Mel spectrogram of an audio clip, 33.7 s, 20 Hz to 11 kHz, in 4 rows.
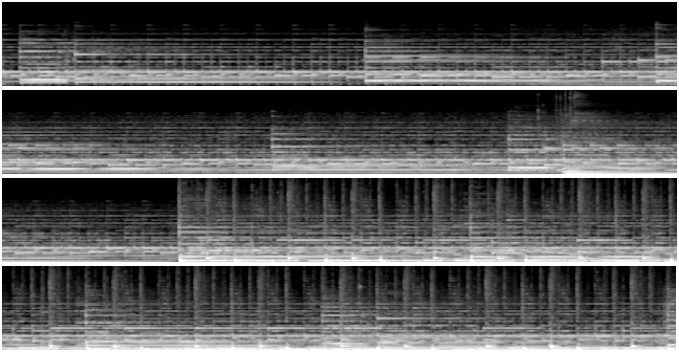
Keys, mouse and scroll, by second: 3.8 ctrl+r, 3.8 middle click, 5.3 click, 6.4 right click, 7.1 shift+right click, 7.9 shift+right click, 8.5 right click, 9.4 shift+right click, 12.4-12.9 scroll down 4, 12.9 middle click, 13.7 scroll down 1, 14.1 middle click, 14.7 middle click, 15.2 c, 24.2 middle click, 25.0 c, 27.1 middle click, 27.5 c, 29.6 shift+right click, 32.0 shift+right click, 32.0 middle click, 32.8 shift+right click, 33.5 middle click.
